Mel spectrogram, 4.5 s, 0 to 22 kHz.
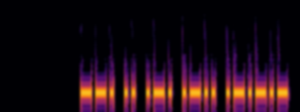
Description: Morse code, heard as a keyed tone, about 22 wpm, 700 Hz. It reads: GIRL.
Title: 4x Word-Spacing - Sentences from Top 400 Words - 22wpm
